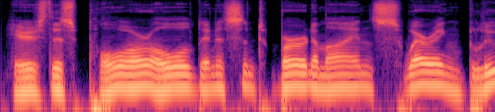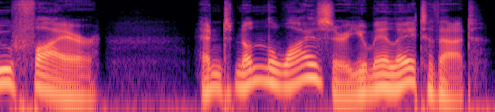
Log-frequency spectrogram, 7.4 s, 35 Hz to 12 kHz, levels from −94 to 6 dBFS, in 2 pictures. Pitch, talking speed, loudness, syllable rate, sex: 120 Hz, 160 wpm, -15 LUFS, 4.0 syllables/s, male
